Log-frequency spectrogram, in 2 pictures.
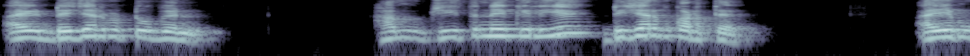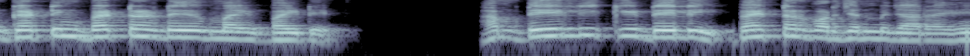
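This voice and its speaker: A man giving a motivational talk. He reads each English line slowly, then explains it, and often calls the listener friend. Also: sits high, darkish tone. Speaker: motivational speaker.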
